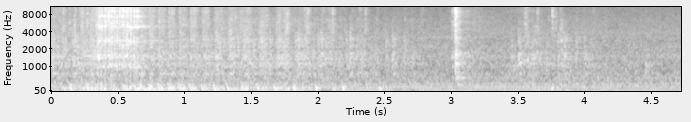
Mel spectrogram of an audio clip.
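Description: Ryobi 5500-watt Easy Start portable generator's gasoline engine firing after a pull and running unevenly for about three seconds, then cutting out with a sharp click and a short sputter. The engine starts but will not keep running.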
